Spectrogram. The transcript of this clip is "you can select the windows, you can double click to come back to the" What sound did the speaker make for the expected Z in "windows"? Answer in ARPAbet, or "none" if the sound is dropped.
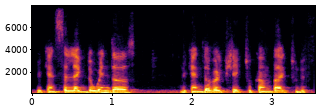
Z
